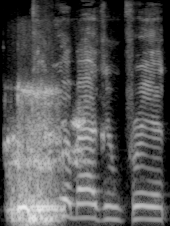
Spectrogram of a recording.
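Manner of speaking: loud, insistent repeat. Real, not acted. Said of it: "I said".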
